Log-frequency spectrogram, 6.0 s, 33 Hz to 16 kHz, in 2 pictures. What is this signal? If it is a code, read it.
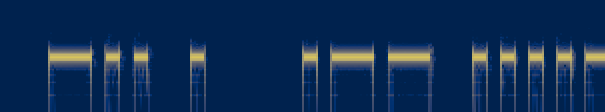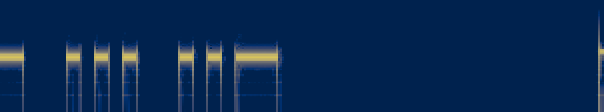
Morse code, heard as a keyed tone, about 17 wpm, 700 Hz. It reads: DE W4SU
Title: USA Callsign DE Callsign - 4 Characters - 17wpm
